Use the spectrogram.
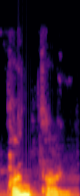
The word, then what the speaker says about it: Punthai: It looks like Punthai, but it's actually pronounced Panthai.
